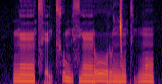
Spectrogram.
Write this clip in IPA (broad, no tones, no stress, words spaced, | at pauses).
ŋɛ̃ː t͡sʰɛ̰ɾḭt͡sʰʊ misjɛ̃ːɾoː ɾʊŋ͡ǀũ tʰḭŋõ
